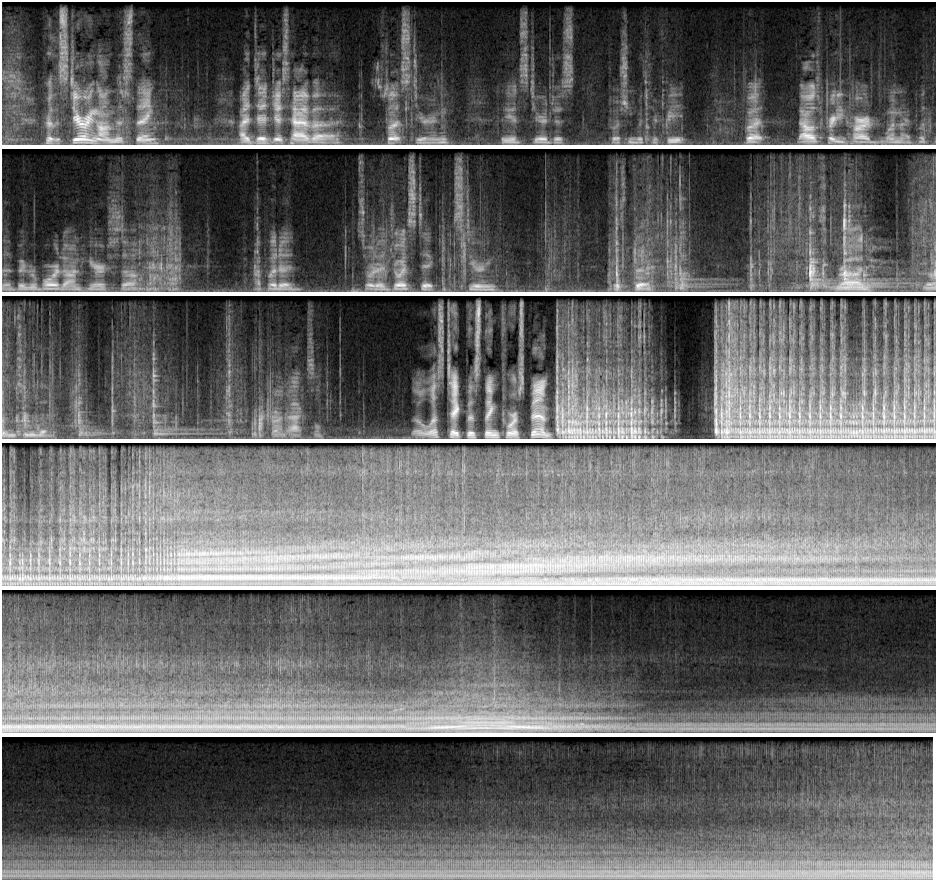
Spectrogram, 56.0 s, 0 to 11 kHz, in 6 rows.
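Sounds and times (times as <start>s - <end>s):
two-stroke engine revving: 16.6s - 21.2s, 24.2s - 56.0s.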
